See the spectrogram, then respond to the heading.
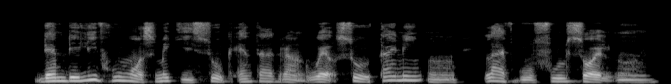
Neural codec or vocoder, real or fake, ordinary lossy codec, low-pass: codec, 16 kHz, 8 kbps, FreqCodec, larger model; fake; none; 7.2 kHz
